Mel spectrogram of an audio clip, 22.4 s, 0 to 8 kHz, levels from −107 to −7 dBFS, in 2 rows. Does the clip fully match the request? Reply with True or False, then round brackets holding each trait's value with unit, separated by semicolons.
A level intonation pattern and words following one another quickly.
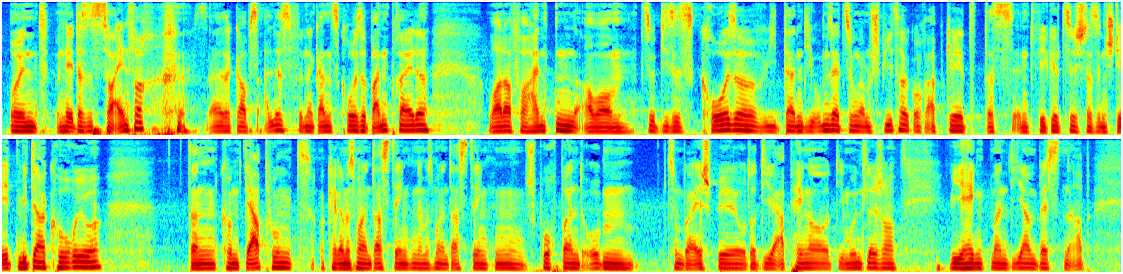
True (1.7 semitones; 195 wpm)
